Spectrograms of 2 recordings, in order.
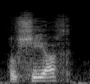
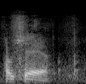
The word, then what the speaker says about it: Hosea: Hosheach? Is that how you say it? Hosea.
